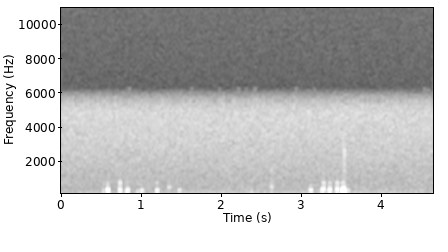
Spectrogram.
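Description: Faint gurgles and short bubbling pops against a steady hiss; active bowel sounds, linked here to a stomach ulcer.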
